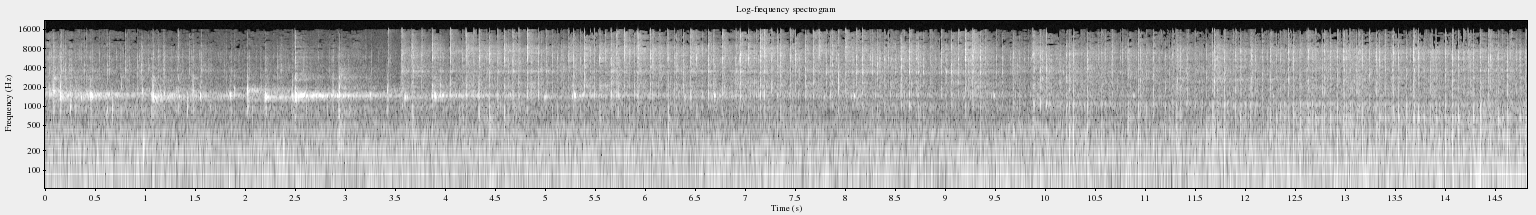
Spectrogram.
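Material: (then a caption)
Plastic. Long nails tap and scratch the sides of a clear 100 ml scented water bottle with a pump cap, filled with pink liquid and apparently plastic, held close to the microphone. A dense stream of rapid, crisp clicks and scrapes runs throughout. A steady tone near 1.5 kHz sounds for the first few seconds, then fades as a bright, hissy scratching texture takes over.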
